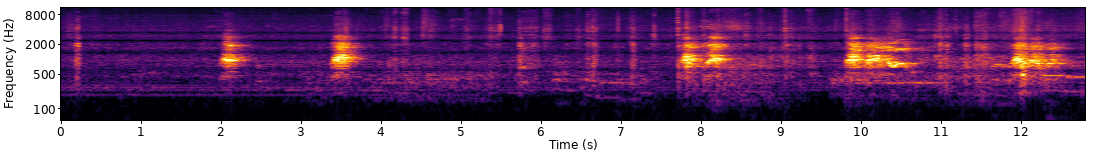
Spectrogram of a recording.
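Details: Black male puppy born 10 November, filmed 9 January 2013, barking indoors in short bursts about every two seconds, some barks clustered near the end, with faint voices in a small room.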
